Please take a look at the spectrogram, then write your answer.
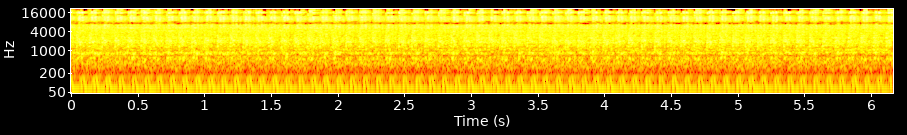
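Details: Polaris Xpedition UTV: loud, steady idle with fast low pulsing about three beats a second; engine noise present, source not identified.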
